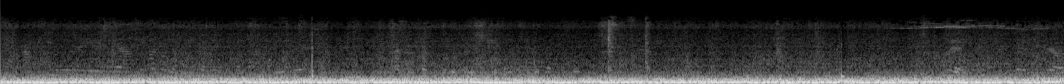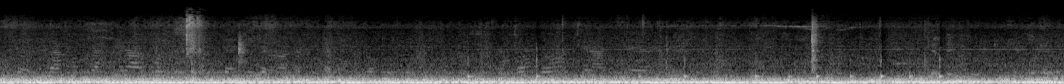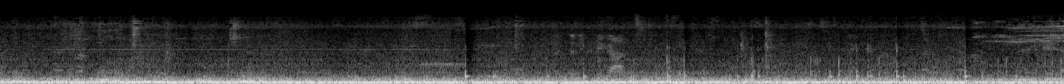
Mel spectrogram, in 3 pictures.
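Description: Interior of a UIC-Z Intercity passenger coach in motion: a steady, loud low rumble of the wheels running on the rails, with a few light clicks and knocks along the way.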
